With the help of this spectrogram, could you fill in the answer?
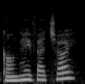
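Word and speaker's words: Gong Hei Fat Choy: Gong hei fa choy? – Gong xi fa cai. – How? – Gong hei fa choy is Cantonese.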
